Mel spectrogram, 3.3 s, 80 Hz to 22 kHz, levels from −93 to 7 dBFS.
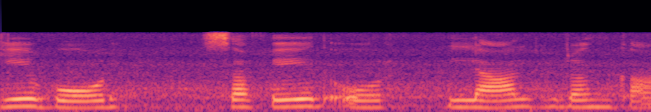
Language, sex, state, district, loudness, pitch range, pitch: Hindi, female, Haryana, Jhajjar, -16 LUFS, 205-225 Hz, 220 Hz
